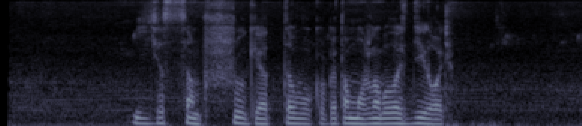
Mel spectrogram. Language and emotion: Russian, angry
